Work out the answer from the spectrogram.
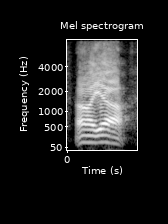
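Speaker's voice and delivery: ordinary talk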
